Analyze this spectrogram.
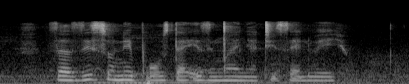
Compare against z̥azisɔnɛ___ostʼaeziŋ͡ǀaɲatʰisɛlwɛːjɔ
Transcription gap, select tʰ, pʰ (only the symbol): pʰ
